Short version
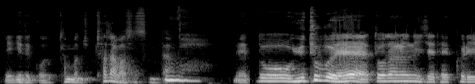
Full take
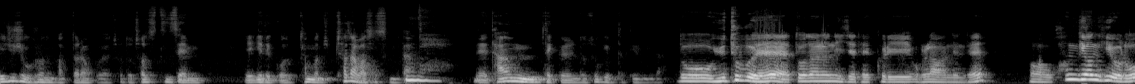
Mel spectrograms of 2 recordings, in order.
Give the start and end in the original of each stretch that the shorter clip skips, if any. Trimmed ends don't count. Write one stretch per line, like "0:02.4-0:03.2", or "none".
0:04.9-0:06.7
